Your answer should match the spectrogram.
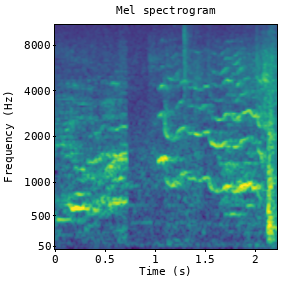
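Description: A toddler's high-pitched vocalizing: short babbling sounds at first, then a longer squeal whose pitch wavers in the second half.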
